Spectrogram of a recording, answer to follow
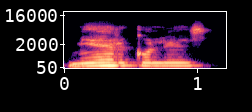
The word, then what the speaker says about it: miércoles: Y llevan tilde en la antepenúltima sílaba. Fíjense, murciélago, muérdago, miércoles.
